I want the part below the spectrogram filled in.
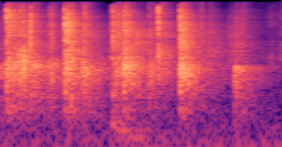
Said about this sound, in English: Can we have a huge round of applause for that?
